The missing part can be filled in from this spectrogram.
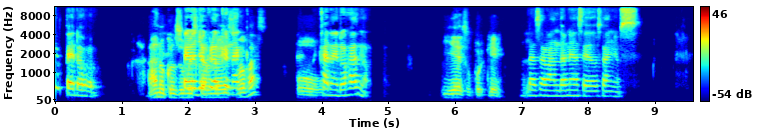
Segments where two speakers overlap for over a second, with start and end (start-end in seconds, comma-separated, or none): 1.9-3.2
